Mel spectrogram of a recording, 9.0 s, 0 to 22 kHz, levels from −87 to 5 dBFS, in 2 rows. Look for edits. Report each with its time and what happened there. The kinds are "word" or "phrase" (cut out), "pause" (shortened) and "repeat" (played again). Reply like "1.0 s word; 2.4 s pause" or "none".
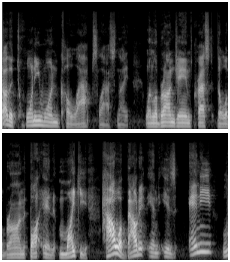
1.1 s word; 3.8 s word; 5.0 s word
